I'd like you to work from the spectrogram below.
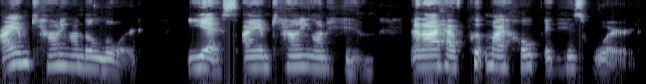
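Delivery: ordinary talk, nothing marked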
